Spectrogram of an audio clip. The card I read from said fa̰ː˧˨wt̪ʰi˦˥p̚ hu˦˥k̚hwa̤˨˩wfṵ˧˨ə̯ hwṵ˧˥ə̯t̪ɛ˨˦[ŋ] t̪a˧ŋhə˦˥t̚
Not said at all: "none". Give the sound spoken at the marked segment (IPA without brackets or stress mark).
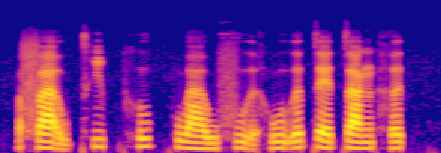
none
